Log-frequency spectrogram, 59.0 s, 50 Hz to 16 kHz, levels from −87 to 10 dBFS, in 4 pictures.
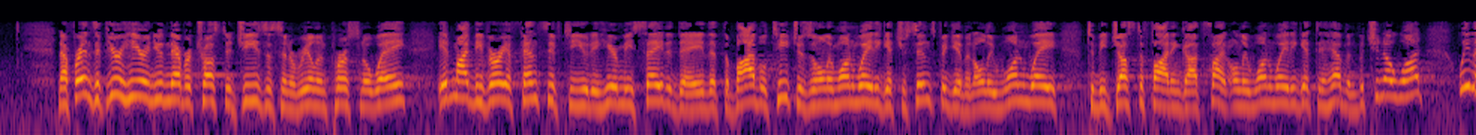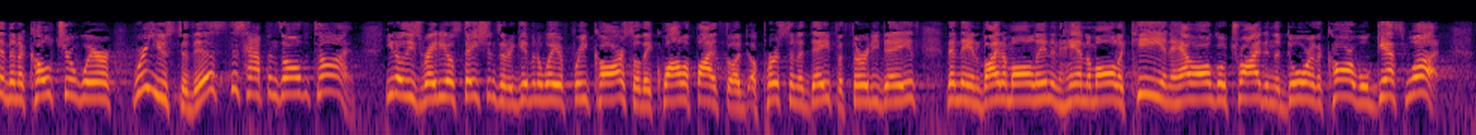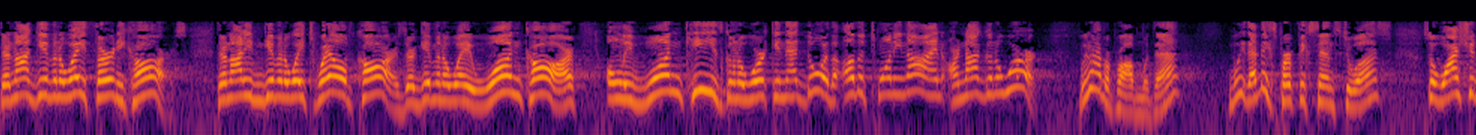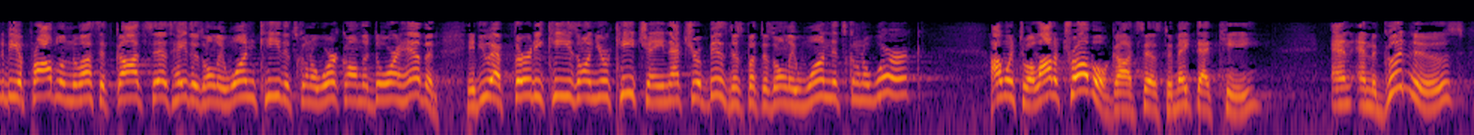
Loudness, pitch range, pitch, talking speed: -20 LUFS, 200-260 Hz, 230 Hz, 240 wpm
